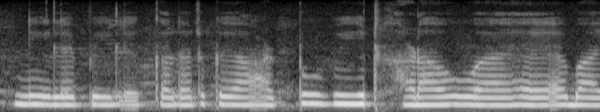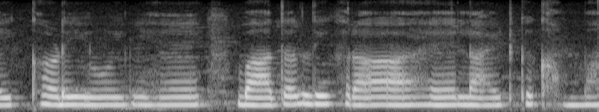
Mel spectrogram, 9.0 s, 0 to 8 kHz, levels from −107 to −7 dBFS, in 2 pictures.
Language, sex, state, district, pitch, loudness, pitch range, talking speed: Angika, female, Bihar, Supaul, 210 Hz, -27 LUFS, 205-220 Hz, 140 wpm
